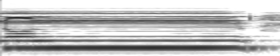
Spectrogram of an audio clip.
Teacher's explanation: یہاں پر نون مشدد ہے تو اسے غنہ سے پڑھیں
